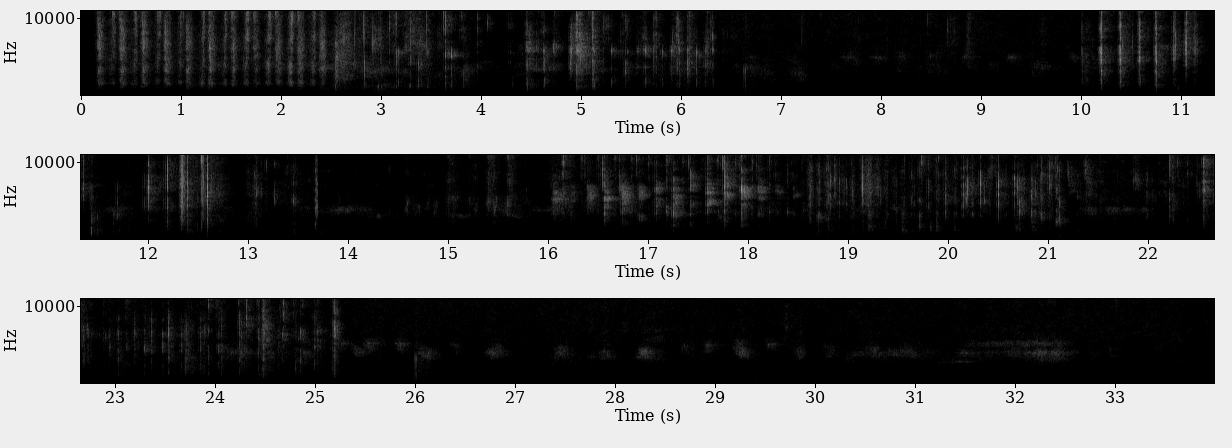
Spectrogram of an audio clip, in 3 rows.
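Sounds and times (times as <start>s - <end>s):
fingers crackling and clicking: 0.2s - 6.8s, 10.0s - 13.8s, 14.6s - 25.3s.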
